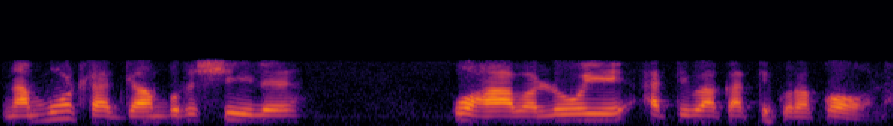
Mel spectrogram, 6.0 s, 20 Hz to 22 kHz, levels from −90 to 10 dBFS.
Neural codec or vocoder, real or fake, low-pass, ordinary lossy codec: none; real; 3.6 kHz; none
